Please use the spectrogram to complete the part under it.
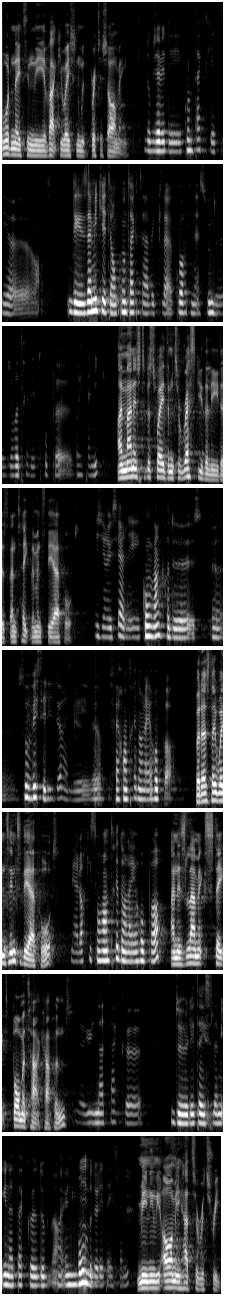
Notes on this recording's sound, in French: Enregistré à l'église CVV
